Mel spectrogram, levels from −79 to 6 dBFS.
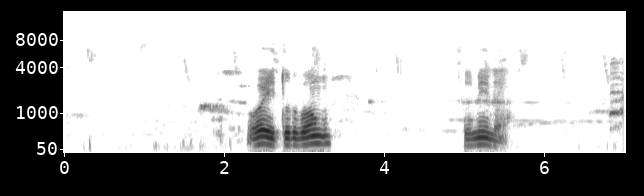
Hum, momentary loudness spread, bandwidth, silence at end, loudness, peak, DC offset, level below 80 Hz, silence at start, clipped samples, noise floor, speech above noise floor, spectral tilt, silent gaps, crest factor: none; 25 LU; 6.8 kHz; 0 s; -16 LUFS; -2 dBFS; under 0.1%; -66 dBFS; 1.75 s; under 0.1%; -79 dBFS; 65 dB; -9 dB/octave; none; 18 dB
